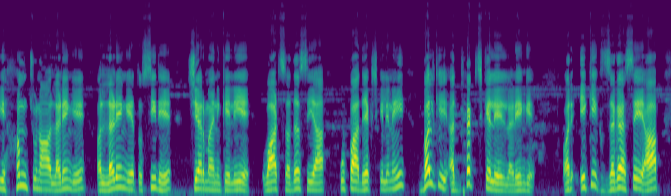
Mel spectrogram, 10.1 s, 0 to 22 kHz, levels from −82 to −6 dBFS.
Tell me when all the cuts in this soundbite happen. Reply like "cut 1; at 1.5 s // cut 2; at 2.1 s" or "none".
none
